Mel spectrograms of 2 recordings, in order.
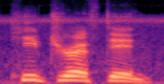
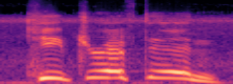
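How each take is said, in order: First: Said in the usual way. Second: Higher, insistent call to the disc; will it onward, pitch leaping up; urgent coaxing. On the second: Real, not acted. Urging disc again, more insistently.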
